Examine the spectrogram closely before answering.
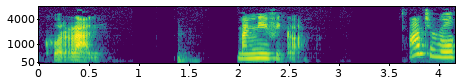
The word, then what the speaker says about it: corral: Another example would be corral. You can hear the stresses here, corral.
